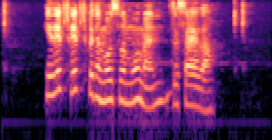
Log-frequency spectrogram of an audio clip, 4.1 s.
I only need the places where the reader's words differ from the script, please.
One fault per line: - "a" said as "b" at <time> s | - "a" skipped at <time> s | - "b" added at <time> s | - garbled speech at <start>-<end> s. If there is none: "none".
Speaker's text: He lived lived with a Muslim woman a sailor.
none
